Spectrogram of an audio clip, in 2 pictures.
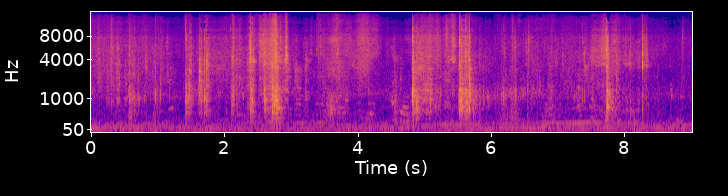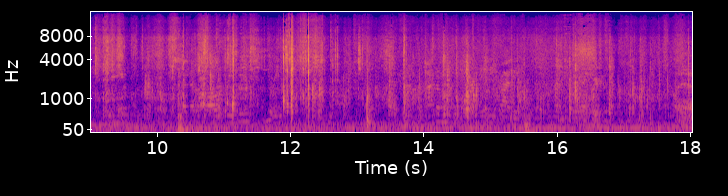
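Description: Plastic kitchenware being picked up and handled, a scatter of light clacks and knocks, over a steady low rumble and faint background voices.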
